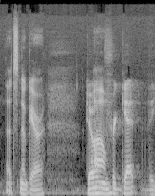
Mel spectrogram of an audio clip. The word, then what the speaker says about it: Noguera: I don't have to tell you, but for other people, the U is there to show that the G is a hard G.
